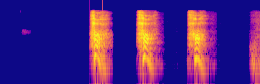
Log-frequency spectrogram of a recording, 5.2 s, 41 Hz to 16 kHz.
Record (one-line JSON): {"exhalation_length": "5.2 s", "exhalation_amplitude": 28252, "exhalation_signal_mean_std_ratio": 0.3, "survey_phase": "beta (2021-08-13 to 2022-03-07)", "age": "45-64", "gender": "Female", "wearing_mask": "No", "symptom_cough_any": true, "symptom_runny_or_blocked_nose": true, "symptom_other": true, "smoker_status": "Never smoked", "respiratory_condition_asthma": false, "respiratory_condition_other": false, "recruitment_source": "Test and Trace", "submission_delay": "2 days", "covid_test_result": "Positive", "covid_test_method": "LFT"}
